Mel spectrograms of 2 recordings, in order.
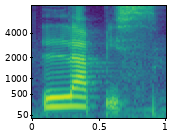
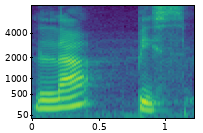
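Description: First: Lápiz as one word with a strong, long LÁ; Lápiz unbroken, weight on LÁ; stress on A. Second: Lápiz split as LÁ, PIZ with a pause; lápiz broken into its two syllables. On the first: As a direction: punch the first syllable of Lápiz. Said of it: "Va el acento en la A". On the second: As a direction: count out lápiz in two separate beats. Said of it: "son dos sílabas". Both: Shown as a demonstration.

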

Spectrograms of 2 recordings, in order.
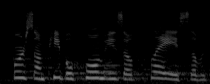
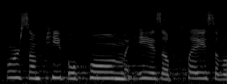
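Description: The two takes are said the same way.

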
